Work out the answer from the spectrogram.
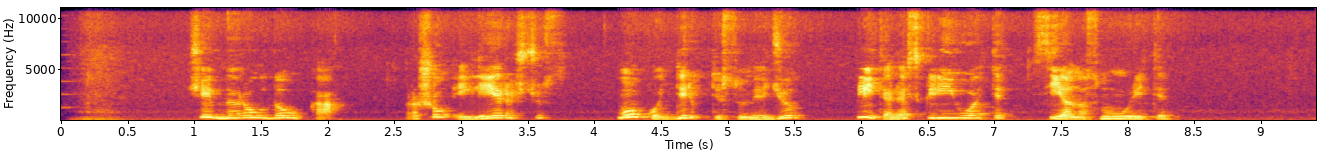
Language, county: Lithuanian, Utena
